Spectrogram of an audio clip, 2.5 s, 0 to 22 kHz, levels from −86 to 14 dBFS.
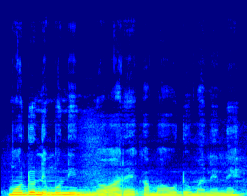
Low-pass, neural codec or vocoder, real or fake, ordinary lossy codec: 19.8 kHz; none; real; none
